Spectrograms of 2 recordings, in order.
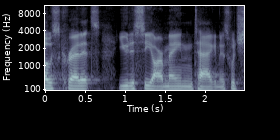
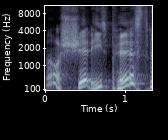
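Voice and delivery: mock alarmed; 13 semitones higher, 4 dB louder, much slower than usual. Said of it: "It's like".

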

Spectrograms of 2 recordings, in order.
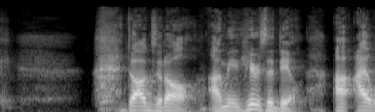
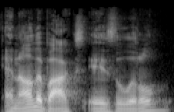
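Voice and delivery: ordinary talk, nothing marked

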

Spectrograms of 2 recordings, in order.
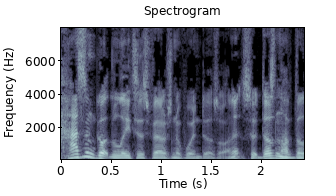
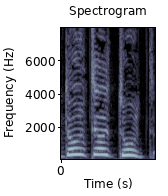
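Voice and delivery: high squeak; much slower than usual. Real, not acted. Playful protest, squeaky high.

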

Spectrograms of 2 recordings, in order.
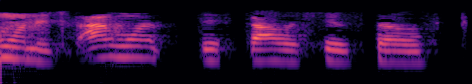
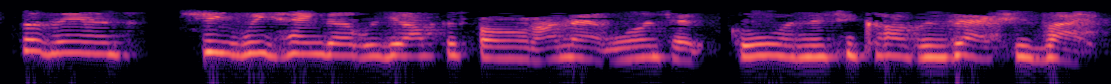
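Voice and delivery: ordinary talk

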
